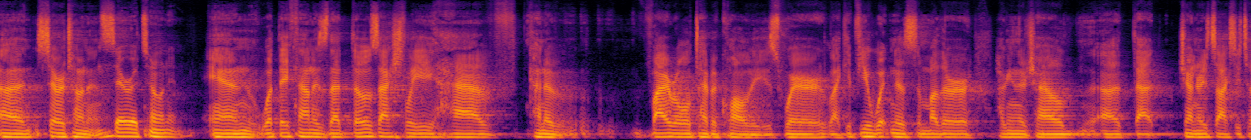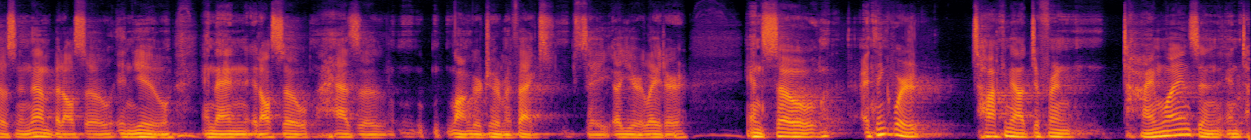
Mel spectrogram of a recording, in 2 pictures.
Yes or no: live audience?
yes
